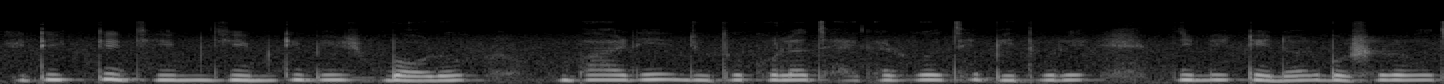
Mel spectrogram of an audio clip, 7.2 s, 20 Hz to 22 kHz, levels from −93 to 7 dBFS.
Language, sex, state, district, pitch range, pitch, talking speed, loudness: Bengali, female, West Bengal, Kolkata, 220-235 Hz, 230 Hz, 160 wpm, -34 LUFS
